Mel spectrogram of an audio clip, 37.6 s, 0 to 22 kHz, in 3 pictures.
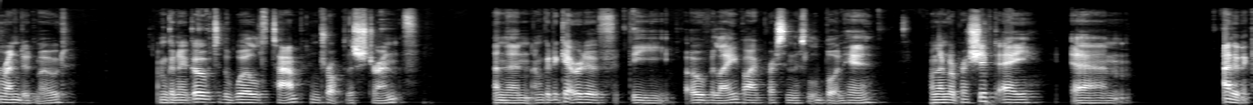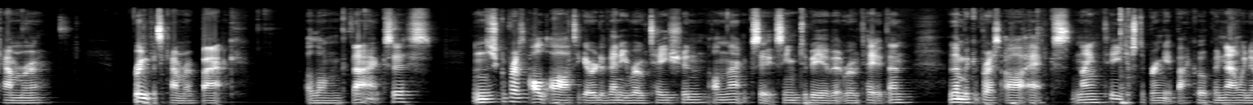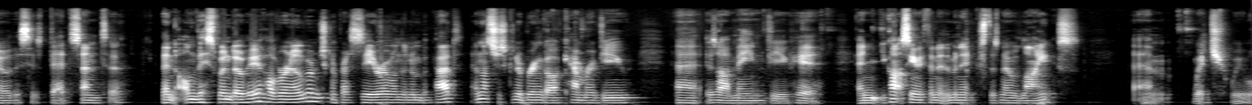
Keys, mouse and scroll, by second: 2.0 click, 3.3 click, 6.2 click, 8.7 middle click, 9.7 shift+a, 13.9 middle click, 13.9 g, 15.4-16.0 scroll down 5, 16.2 shift+middle click, 18.1 alt+r, 22.4 r, 26.5 middle click, 28.8 KP_0, 30.0 scroll up 2, 30.6 shift+middle click, 32.6 middle click, 33.2 click, 33.8 click, 34.6 g, 37.2 shift+middle click.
